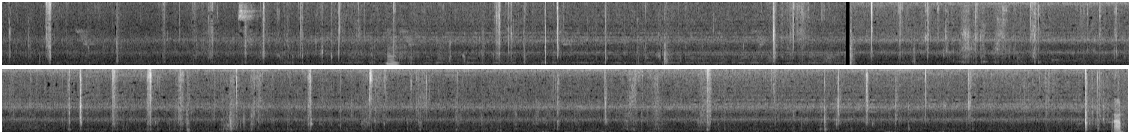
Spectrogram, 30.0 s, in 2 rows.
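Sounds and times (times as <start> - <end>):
wet chewing clicks and smacks: 0.0 - 0.8, 2.1 - 8.8, 11.5 - 14.0, 15.8 - 23.6, 24.3 - 28.1
high drone of insects: 0.0 - 30.0.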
